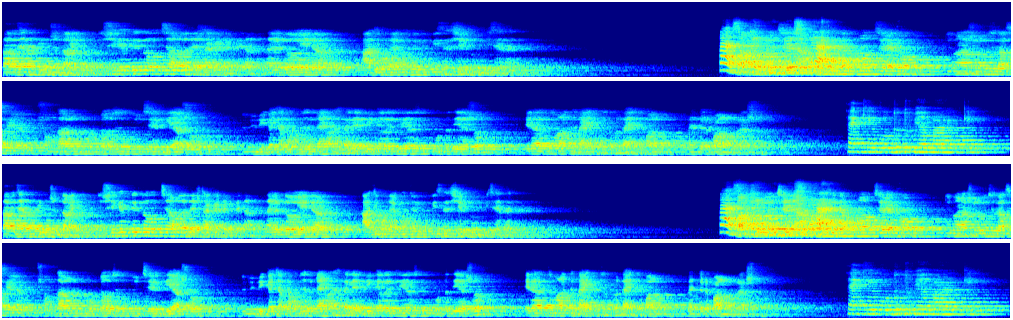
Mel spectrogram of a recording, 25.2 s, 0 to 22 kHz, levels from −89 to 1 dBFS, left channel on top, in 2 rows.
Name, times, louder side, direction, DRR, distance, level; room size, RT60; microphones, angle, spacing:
voice 1, 0.0-4.1 4.5-6.4 9.2-11.5 11.8-15.1 15.6-18.6 19.1-22.0, right 2 dB, 70° right, -1 dB, 1.2 m, -30 dB
voice 2, 9.0-10.3 11.9-12.1 23.2-24.7, left 1 dB, 35° left, -5 dB, 1.6 m, -27 dB
7.9 x 4.1 x 5.1 m, 2.6 s
head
